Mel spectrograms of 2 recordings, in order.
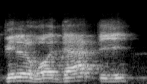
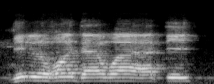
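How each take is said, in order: First: The word is said without an extra syllable. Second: The word is said with an extra 'wa' syllable. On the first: The speaker calls it right. "wawunya ada alif kecil" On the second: The speaker calls it wrong. "Orang Indonesia nggak tahu itu, bacanya ini bil wadawati"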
